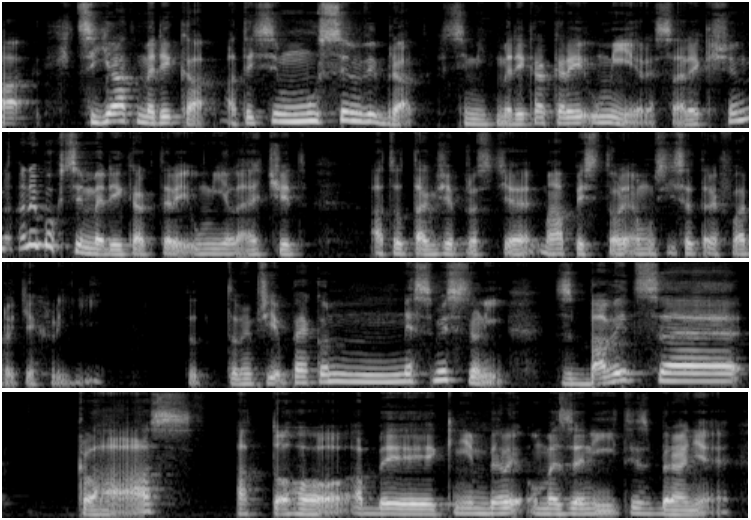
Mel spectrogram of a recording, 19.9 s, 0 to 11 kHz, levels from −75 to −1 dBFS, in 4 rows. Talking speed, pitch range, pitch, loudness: 165 wpm, 130-190 Hz, 150 Hz, -22 LUFS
